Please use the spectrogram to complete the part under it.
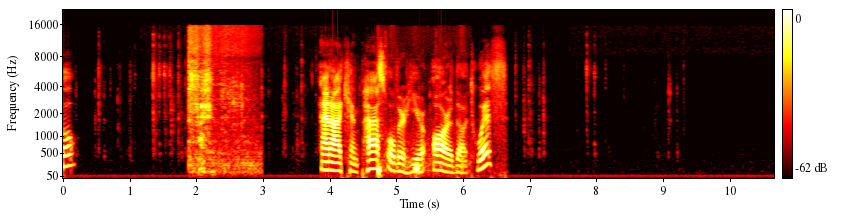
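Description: Keys on a keyboard click softly.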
